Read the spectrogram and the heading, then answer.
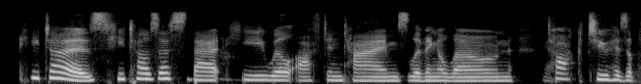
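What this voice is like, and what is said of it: Usual voice. Nothing is said of it.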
